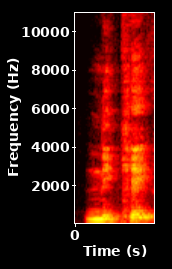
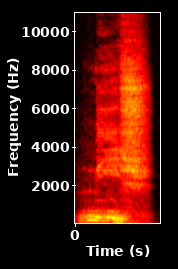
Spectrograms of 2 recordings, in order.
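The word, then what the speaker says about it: niche: ನಿಖೆ ಅಂತ ಹೇಳ್ತೀರಾ, ನೈಖೆ ಅಂತ ಹೇಳ್ತೀರಾ. ಇದು ನೋಡೋಕ್ಕೆ ವಿಚಿತ್ರವಾಗಿದೆ. ಅದು ಹೇಗೆ ಕಾಣುತ್ತೆ ಆ ಥರ ಇಲ್ಲ. ಅದು ಅದರ ಉಚ್ಚಾರಣೆ ಬಂದು ನೀಶ್.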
